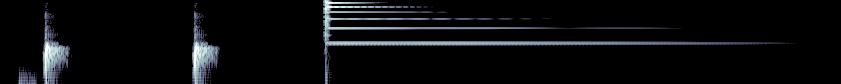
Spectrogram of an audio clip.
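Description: Sound effects of an animated subscribe end screen: two short pops about a second apart, then a single bell-like ding that rings on and fades away over a couple of seconds.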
